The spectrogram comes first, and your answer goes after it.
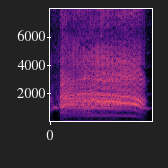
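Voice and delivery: imitation baby wail; mock crying scream. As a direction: wail like an infant in the next room. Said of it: "while the baby cry".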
